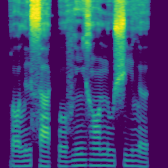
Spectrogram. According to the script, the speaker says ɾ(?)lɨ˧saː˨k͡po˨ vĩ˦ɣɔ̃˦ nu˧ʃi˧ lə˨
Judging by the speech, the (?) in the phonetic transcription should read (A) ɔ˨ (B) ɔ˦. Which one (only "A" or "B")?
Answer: A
